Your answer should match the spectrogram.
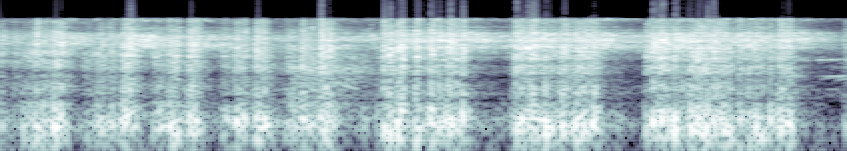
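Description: A tappeta gullu troupe playing: hand-beaten tappeta frame drums hit in dense, irregular strokes over a steady jingle of ankle bells, with voices mixed in.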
